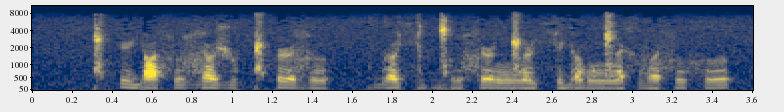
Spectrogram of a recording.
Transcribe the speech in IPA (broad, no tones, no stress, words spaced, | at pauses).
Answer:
ǁʰɪ jɑɬuɮʌ ʒuǁʰə˞ɮʊ | dʌ çʌɡ͡ǀʊ ɬə˞ŋ͡ǁə˞ çəjʌmŋ͡ǁæx vʌɬuxʊ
